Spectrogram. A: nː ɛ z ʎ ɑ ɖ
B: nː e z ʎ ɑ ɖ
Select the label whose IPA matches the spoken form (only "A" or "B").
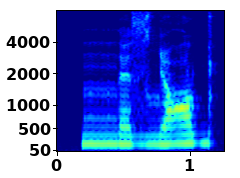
A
